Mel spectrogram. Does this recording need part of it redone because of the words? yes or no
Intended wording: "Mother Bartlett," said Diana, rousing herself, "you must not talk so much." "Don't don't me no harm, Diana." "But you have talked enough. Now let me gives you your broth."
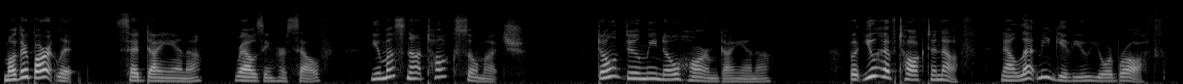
yes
